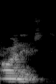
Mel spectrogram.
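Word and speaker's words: honest: मतलब एन ऑनेस्ट, यह इसमें साइलेंट है।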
